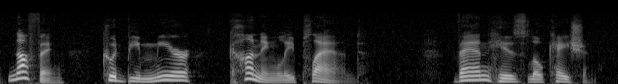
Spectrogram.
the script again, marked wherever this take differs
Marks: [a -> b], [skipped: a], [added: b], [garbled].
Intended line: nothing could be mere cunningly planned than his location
nothing could be mere cunningly planned than his location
